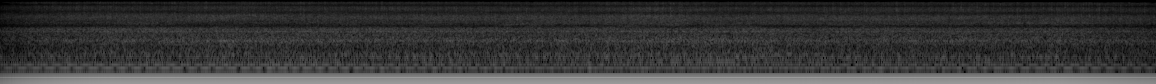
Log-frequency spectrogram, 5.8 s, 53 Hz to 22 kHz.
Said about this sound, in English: Can you give me a hint? It is man-made noise. Is it an engine, like a ship sound? Yes, it's a ship noise. It's a research vessel at about 14 kilometers from the hydrophone.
